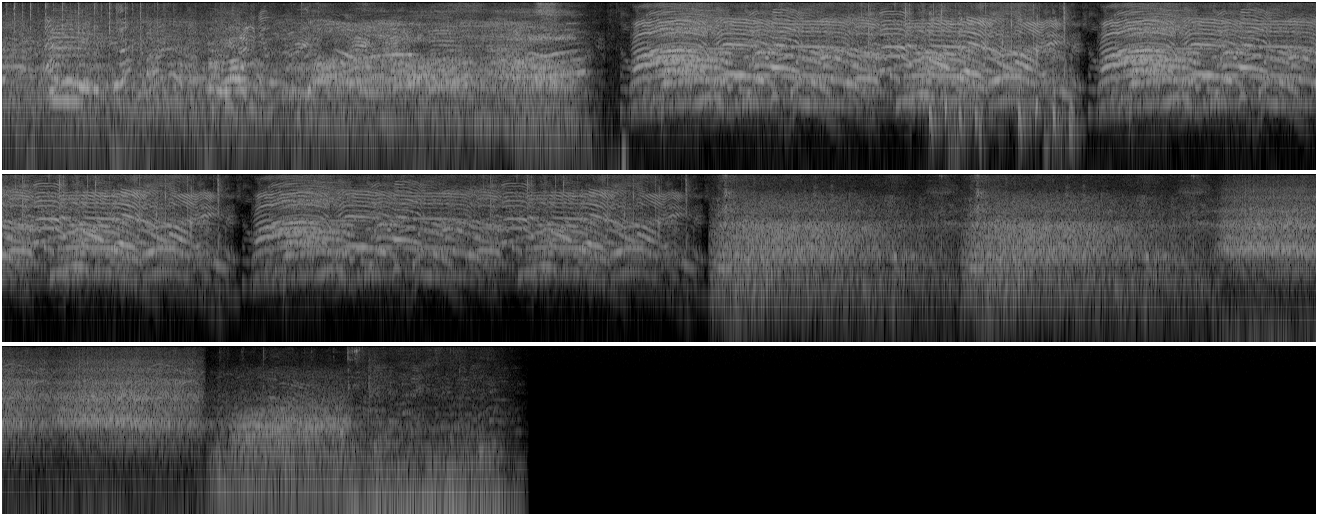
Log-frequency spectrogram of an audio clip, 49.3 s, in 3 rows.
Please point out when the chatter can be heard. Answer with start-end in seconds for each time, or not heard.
0.0-39.4.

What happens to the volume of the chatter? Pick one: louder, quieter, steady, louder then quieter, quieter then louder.
quieter.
